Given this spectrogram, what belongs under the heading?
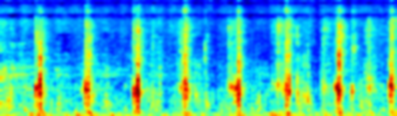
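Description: Horse hooves clip-clopping at a steady trot while ridden without stirrups, evenly spaced footfalls close by, with faint talk in the background.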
